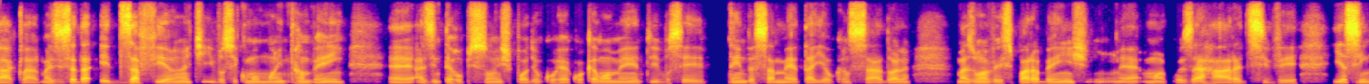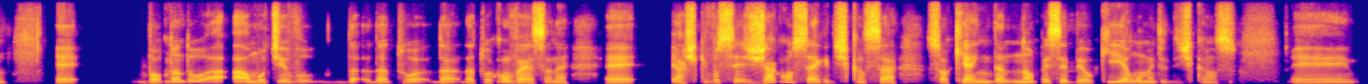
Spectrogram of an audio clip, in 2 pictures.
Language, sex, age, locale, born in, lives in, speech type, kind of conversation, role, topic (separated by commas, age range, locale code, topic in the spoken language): Portuguese, male, 40-44, pt-BR, Brazil, Portugal, conversation, advice, advisor, Como posso encontrar tempo para hobbies sem sacrificar o descanso?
